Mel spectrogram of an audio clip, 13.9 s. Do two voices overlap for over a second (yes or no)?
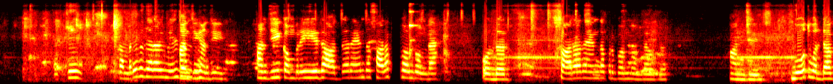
no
